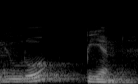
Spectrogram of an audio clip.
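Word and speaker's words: European: अब इसमें होता क्या है कि इसकी शुरुआत हो रही ई से, लेकिन जब हम इसका उच्चारण करते हैं जो ई जो है ये साइलेंट रहता है और इसका उच्चारण होता है यूरोपियन।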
